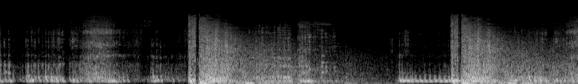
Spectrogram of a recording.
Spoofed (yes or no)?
yes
